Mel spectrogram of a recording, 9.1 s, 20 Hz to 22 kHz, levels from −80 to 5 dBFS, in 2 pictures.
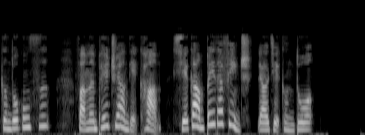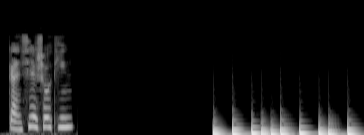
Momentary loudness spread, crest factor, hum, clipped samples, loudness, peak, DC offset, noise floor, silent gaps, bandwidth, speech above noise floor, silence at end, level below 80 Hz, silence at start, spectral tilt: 14 LU; 16 dB; none; under 0.1%; -17 LUFS; 0 dBFS; under 0.1%; under -90 dBFS; 4.26-4.32 s, 5.61-7.21 s; 7.6 kHz; over 68 dB; 0 s; -18 dBFS; 0.05 s; -7 dB/octave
